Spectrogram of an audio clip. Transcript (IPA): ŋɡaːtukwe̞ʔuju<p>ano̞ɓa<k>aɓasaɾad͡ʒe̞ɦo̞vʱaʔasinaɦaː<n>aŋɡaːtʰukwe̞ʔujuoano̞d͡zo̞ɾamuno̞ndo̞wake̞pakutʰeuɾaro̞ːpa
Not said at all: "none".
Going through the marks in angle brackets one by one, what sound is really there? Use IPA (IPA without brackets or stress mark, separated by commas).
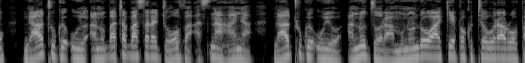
ʔ, t, ɲ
